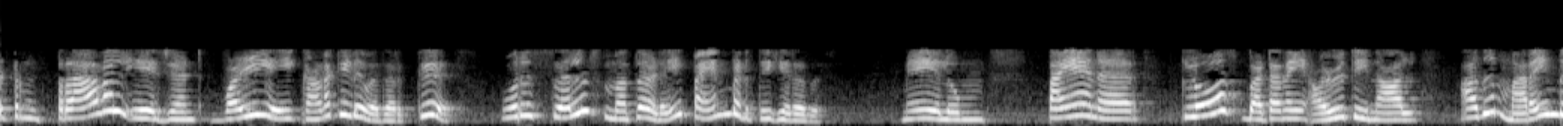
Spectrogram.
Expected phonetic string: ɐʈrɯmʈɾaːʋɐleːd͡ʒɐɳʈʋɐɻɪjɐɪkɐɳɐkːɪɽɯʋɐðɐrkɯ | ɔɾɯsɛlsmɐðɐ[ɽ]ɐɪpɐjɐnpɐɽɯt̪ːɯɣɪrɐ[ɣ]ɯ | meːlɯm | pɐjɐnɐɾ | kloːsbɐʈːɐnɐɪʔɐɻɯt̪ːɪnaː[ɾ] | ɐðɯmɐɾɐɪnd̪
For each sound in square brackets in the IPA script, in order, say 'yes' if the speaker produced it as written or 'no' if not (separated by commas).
yes, no, no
